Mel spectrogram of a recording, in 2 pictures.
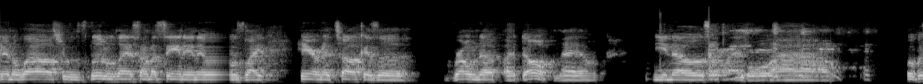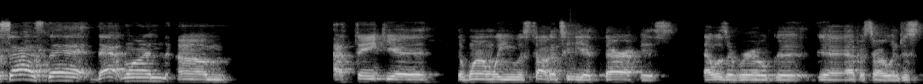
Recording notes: I was able to be in conversation with some of my avid listeners, via a Friday Night Zoom Party.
